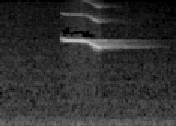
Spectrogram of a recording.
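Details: Jalak uret starling singing energetically: a single loud, clear whistled note that starts high, slides downward and trails off, with faint background hum.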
